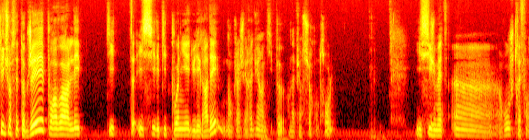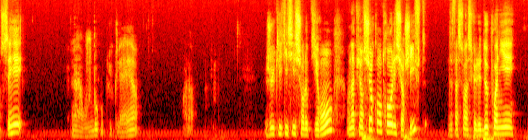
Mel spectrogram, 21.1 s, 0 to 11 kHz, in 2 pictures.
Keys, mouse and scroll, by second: 4.5-7.6 drag, 8.5 click, 10.3 click, 12.0 click, 13.5 click, 16.4-20.2 drag, 20.3 ctrl+shift+z.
